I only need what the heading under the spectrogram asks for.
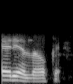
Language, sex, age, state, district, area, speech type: Malayalam, female, 45-60, Kerala, Thiruvananthapuram, urban, conversation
